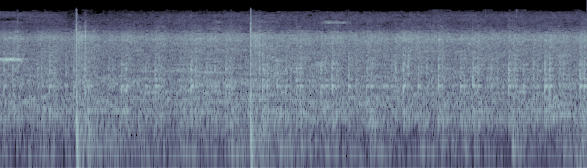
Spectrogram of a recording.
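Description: Fireworks and firecrackers go off outdoors at a celebration of India's cricket win over Pakistan, a steady dense crackle and rumble with two sharper bangs near the start.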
